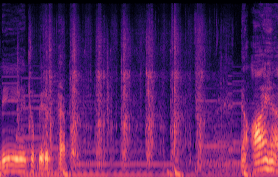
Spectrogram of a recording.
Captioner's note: pepper grinding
